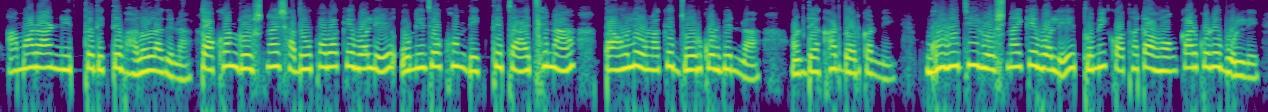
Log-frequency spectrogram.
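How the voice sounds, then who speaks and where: A woman's voice: high-pitched, warm tone, no room sound, poor audio. A woman retelling a TV serial episode, reading every character's lines in the same plain voice. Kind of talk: scripted narration with quoted dialogue.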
